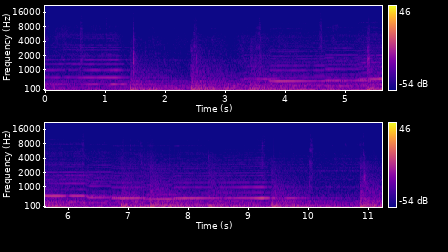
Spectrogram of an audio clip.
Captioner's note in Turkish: Takırtı Sesleri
